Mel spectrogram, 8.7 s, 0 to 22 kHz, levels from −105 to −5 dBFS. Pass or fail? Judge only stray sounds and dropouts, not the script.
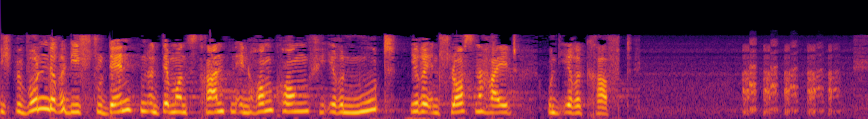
fail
